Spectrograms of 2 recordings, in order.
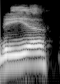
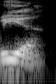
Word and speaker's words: Villa: What's up, David Villa? What's going on? I thought it's David Villa. No, Villa. It's a Villa. Spanish pronunciation. It's Villa.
